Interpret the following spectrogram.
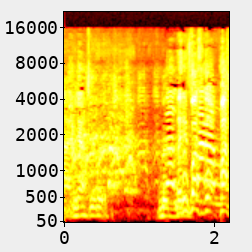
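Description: A man talking with light laughter and chuckling from others, a brief lull in the talk just after a second in.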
